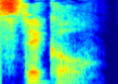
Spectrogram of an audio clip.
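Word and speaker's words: Stueckle: Stadium's West Side called The stul Sky Club pronounced stickle construction began on February 11th 2007 and the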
